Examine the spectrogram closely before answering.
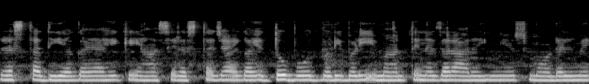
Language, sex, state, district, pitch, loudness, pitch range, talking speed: Hindi, female, Chhattisgarh, Raigarh, 200 Hz, -15 LUFS, 195-200 Hz, 215 wpm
